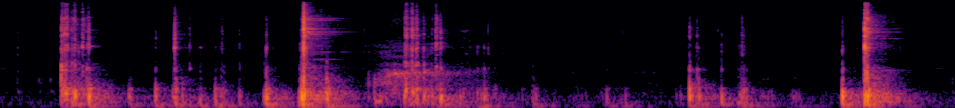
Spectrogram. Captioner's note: metal clanking repeatedly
